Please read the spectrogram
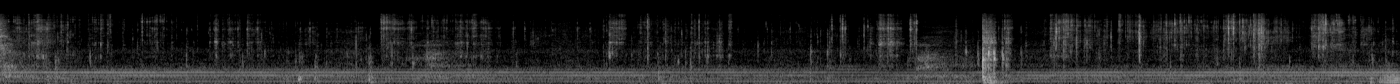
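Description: Light metallic clicks and clinks of fishing tools, such as forceps and a lip grip, being handled, with one sharper click about ten seconds in. A steady low hum runs underneath.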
